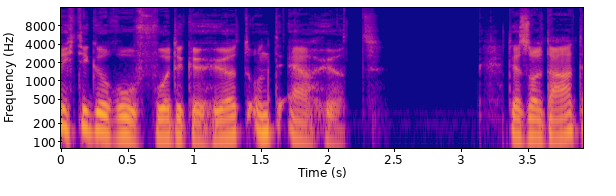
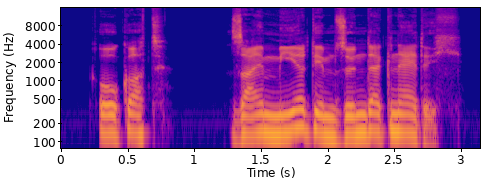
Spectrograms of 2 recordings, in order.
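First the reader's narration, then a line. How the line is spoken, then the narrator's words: Officer exclaiming. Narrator (German): rief der Offizier aus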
